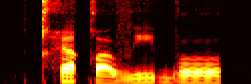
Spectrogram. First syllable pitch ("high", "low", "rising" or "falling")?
high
